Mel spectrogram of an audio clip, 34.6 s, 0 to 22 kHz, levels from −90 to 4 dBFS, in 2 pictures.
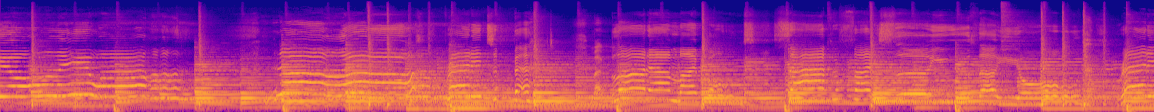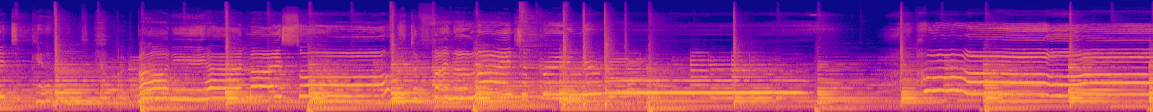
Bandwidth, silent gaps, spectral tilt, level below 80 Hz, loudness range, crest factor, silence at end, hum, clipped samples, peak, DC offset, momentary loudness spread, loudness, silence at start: over 20 kHz; none; -5 dB/octave; -38 dBFS; 3 LU; 14 dB; 0 s; none; under 0.1%; -2 dBFS; under 0.1%; 7 LU; -15 LUFS; 0 s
